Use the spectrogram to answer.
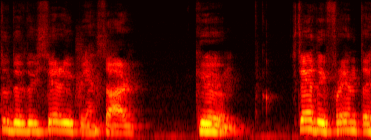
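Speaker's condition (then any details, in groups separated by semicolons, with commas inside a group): Cerebral palsy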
